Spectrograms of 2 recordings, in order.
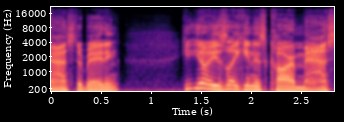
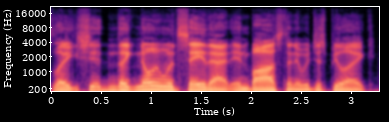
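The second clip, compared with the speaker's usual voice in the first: ordinary talk, nothing marked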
